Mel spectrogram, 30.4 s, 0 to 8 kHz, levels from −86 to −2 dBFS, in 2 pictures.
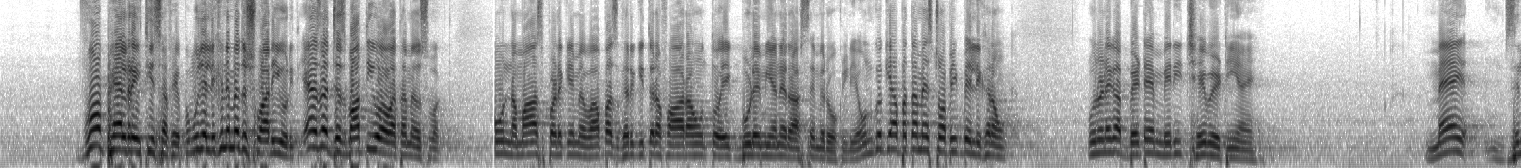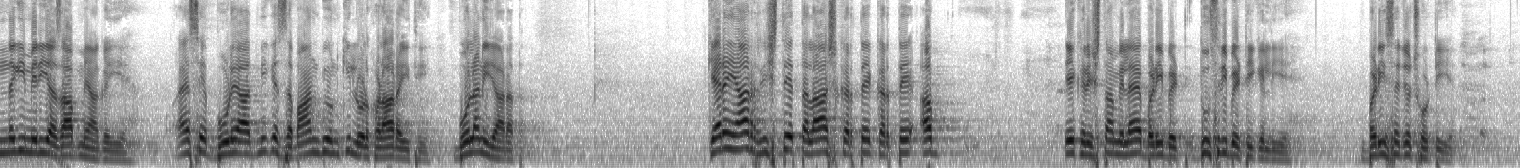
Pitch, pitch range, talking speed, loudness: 160 Hz, 140-190 Hz, 210 wpm, -14 LUFS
